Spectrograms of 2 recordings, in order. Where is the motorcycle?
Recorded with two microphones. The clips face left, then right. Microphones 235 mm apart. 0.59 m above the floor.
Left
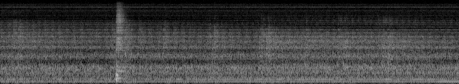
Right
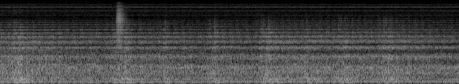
65° right (ahead or behind); by 4.6 s 45° right (ahead or behind).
